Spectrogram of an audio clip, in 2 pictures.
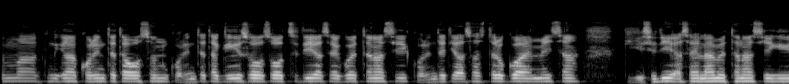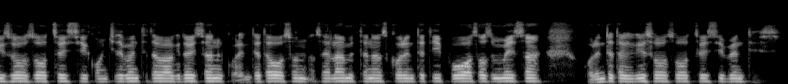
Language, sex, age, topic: Gamo, male, 18-24, government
